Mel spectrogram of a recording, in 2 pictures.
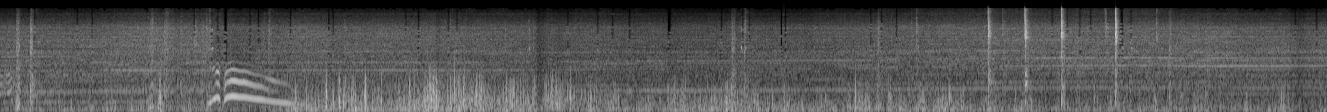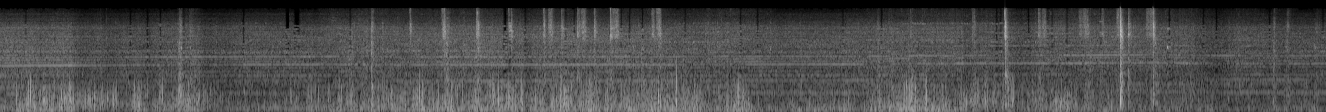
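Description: Summer toboggan sled running down a stainless-steel trough track: a steady rumbling scrape, with occasional sharp clicks.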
